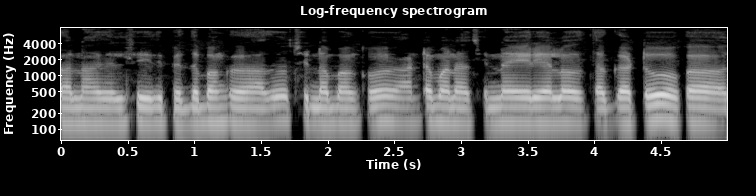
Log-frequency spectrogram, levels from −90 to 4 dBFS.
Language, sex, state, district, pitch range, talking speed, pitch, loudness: Telugu, male, Andhra Pradesh, Anantapur, 125-130 Hz, 190 wpm, 125 Hz, -22 LUFS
